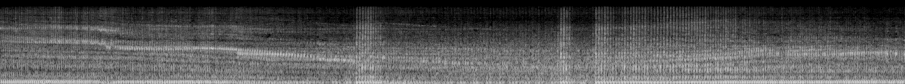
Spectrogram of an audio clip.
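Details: Ford 5000 tractor with turbo, just arrived, new battery: steady diesel idle, then a clean turbo whistle that climbs and falls as the engine is revved; the turbo sounds healthy.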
